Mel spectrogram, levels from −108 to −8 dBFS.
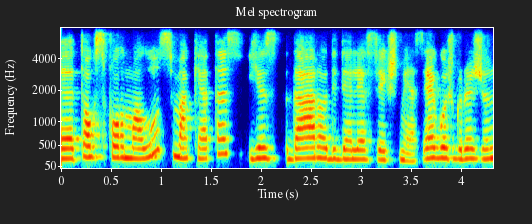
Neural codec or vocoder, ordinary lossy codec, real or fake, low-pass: codec, 16 kHz in and 24 kHz out, 1 kbps, XY-Tokenizer; Opus, 32 kbps; fake; 7.2 kHz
